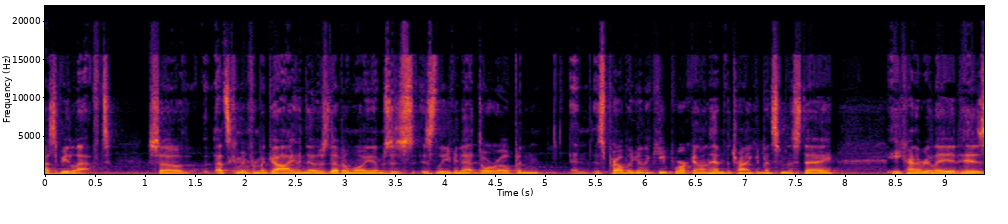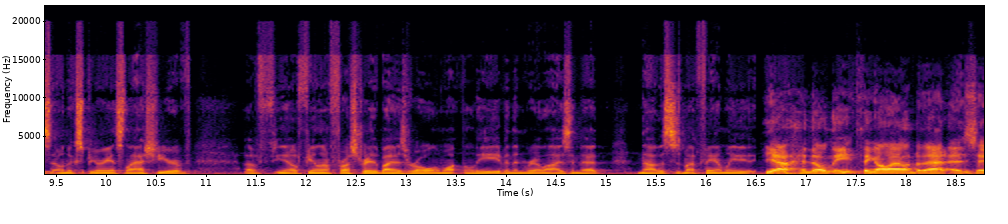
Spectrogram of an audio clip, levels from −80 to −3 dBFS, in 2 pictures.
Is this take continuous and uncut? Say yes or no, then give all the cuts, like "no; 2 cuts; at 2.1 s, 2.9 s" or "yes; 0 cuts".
no; 2 cuts; at 8.4 s, 16.5 s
